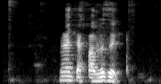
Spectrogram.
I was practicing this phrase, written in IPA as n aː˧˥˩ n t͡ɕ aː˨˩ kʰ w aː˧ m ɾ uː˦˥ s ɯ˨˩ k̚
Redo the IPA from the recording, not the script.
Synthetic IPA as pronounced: ŋ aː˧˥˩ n t͡ɕ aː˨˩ kʰ w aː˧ m ɾ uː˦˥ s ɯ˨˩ k̚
